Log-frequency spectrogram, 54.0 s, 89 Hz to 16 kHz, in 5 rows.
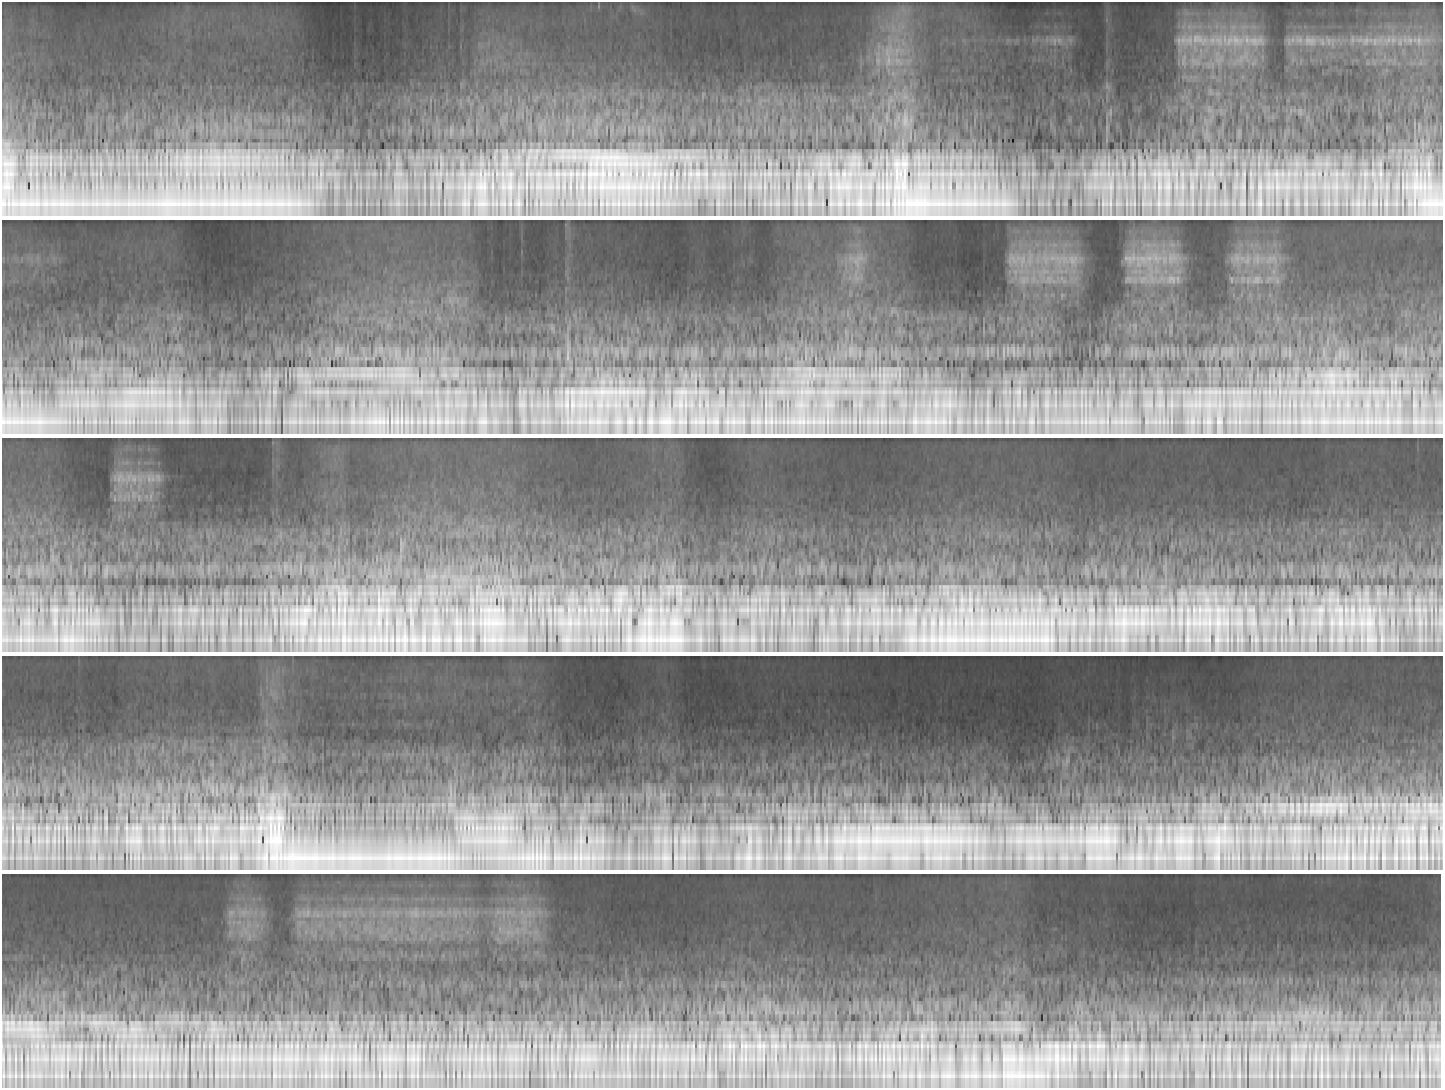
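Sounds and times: off-road engines revving: 0:00.0 - 0:54.0
hiss: 0:08.8 - 0:11.4, 0:18.3 - 0:20.6, 0:22.4 - 0:23.0, 0:44.7 - 0:47.6.

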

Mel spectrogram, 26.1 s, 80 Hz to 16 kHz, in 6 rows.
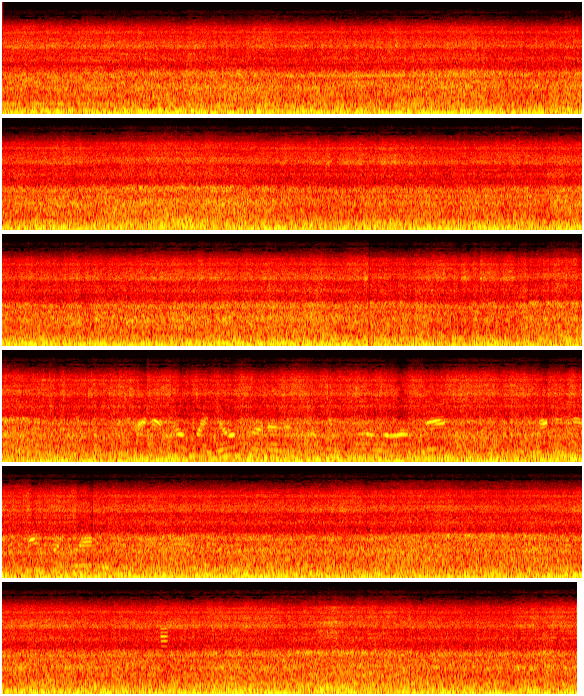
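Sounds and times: motorcycle engine hum: 0:00.0 - 0:26.0
wind rushing over microphone: 0:00.0 - 0:26.0.

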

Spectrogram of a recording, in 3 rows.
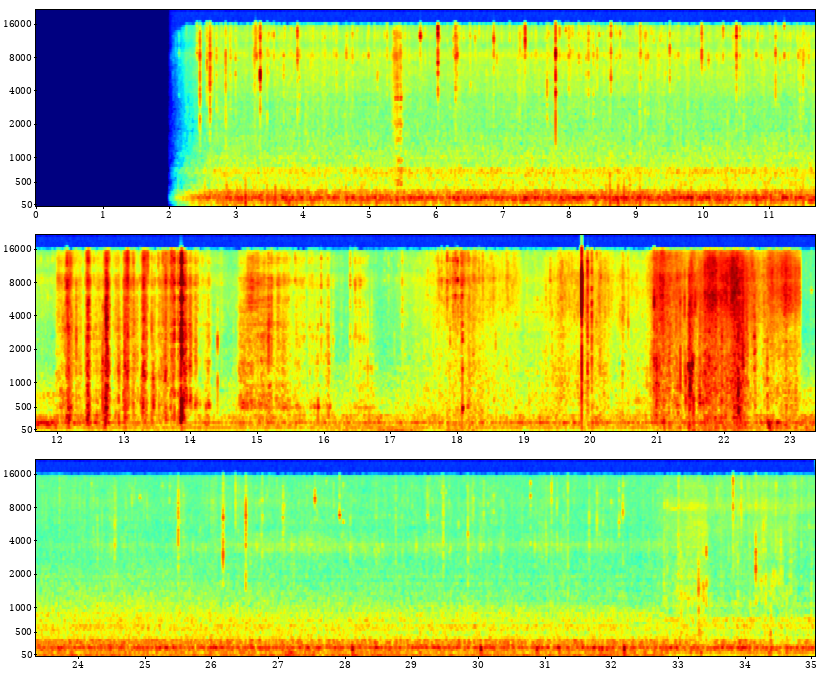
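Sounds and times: campfire embers crackling: 0:02.1 - 0:35.0
low steady hum: 0:02.2 - 0:35.0
knife cutting crusty bread: 0:12.0 - 0:16.6.

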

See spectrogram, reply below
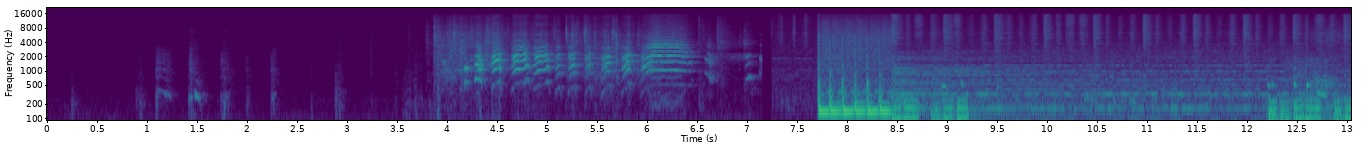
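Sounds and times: person laughing hard: 0:04.0 - 0:07.2.

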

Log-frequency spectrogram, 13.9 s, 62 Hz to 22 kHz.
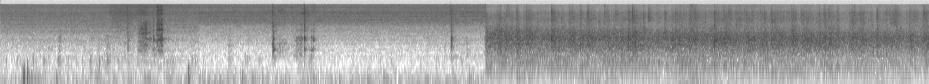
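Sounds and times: pot simmering: 0:00.0 - 0:08.2
steady hiss: 0:00.0 - 0:13.9.

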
